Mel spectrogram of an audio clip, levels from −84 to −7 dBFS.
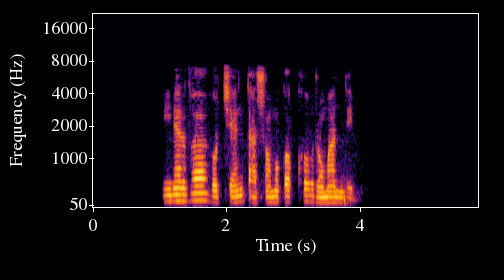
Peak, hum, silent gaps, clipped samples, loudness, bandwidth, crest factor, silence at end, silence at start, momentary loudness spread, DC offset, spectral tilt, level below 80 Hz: -4 dBFS; none; none; under 0.1%; -21 LUFS; 7.6 kHz; 20 dB; 1.85 s; 1.05 s; 10 LU; under 0.1%; -4.5 dB/octave; -64 dBFS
